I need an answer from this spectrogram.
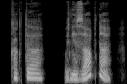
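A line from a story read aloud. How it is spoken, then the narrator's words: Muttered. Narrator (Russian): пробормотал я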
